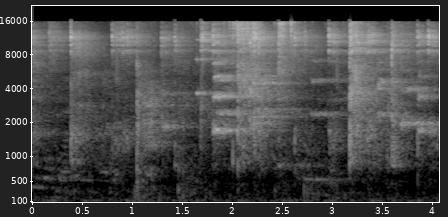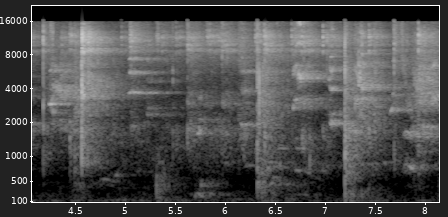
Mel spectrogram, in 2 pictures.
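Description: Table tennis rally: a celluloid ball clicking off rubber paddles and bouncing on the table in quick irregular strikes, with voices in the background.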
